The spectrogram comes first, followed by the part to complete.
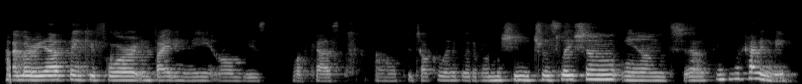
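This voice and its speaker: A woman's voice: medium pitch, fairly even intonation, moderate pace, a little mellow. Macedonian-accented woman on a roomy call. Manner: thoughtful, many ums and uhs, light laughs. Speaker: guest, machine translation specialist. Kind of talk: podcast interview answer. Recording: roomy, dull lo-fi remote sound.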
